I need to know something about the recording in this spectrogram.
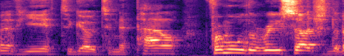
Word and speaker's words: Nepal: If anyone's wondering, by the way, why I'm saying Nepal instead of Nepal, because it is actually pronounced N-E-P-A-L, Nepal.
